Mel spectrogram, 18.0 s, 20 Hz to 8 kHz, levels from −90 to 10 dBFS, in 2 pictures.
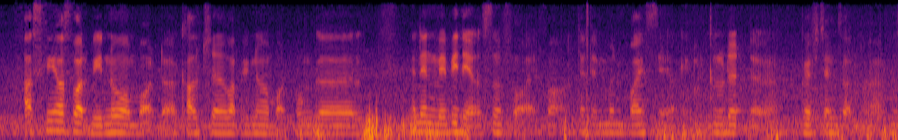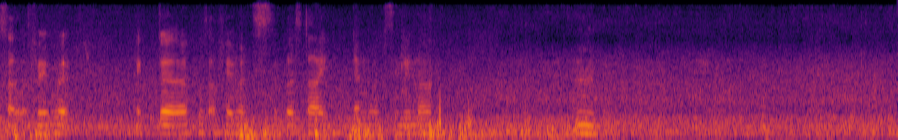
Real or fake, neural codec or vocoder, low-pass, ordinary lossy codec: fake; codec, 16 kHz, 6 kbps, DAC; 7.2 kHz; Opus, 24 kbps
